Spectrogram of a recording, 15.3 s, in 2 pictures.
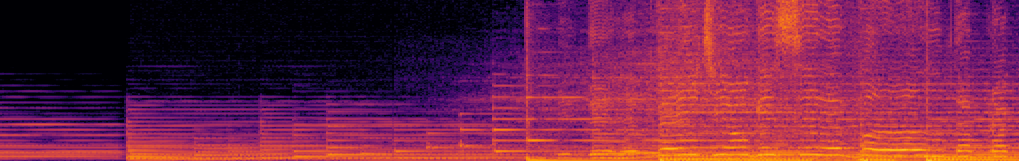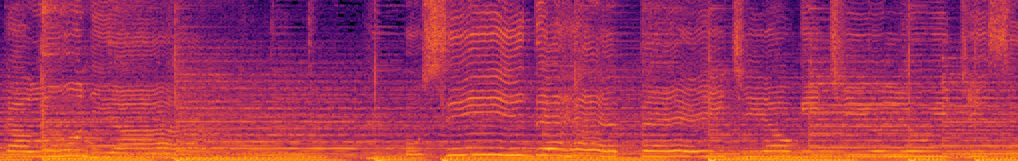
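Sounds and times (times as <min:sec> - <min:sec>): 
gospel remix: 0:03.4 - 0:15.2.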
